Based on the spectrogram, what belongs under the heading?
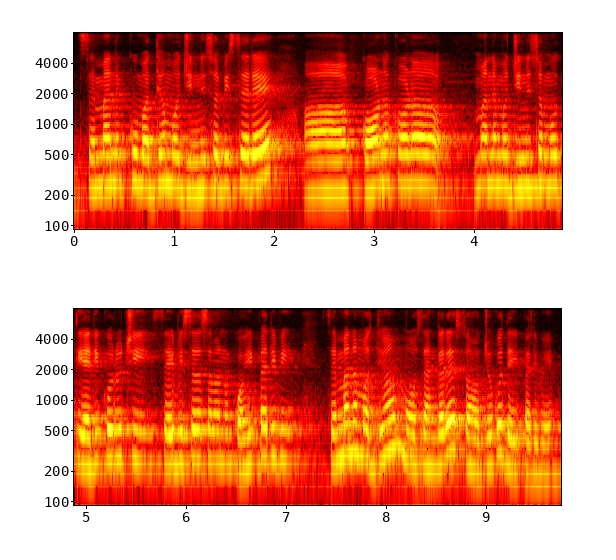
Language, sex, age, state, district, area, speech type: Odia, female, 18-30, Odisha, Khordha, rural, spontaneous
